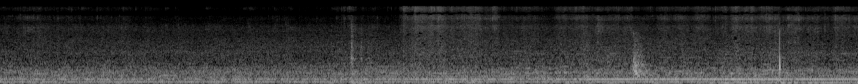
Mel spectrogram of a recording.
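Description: A steady low electrical hum fills a large indoor room.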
